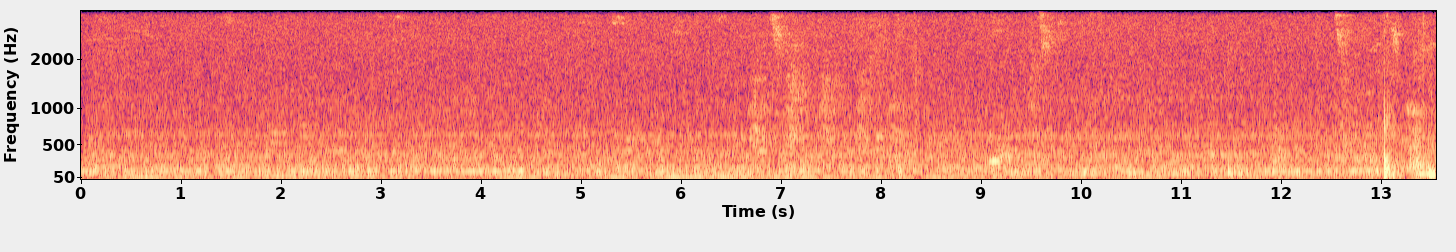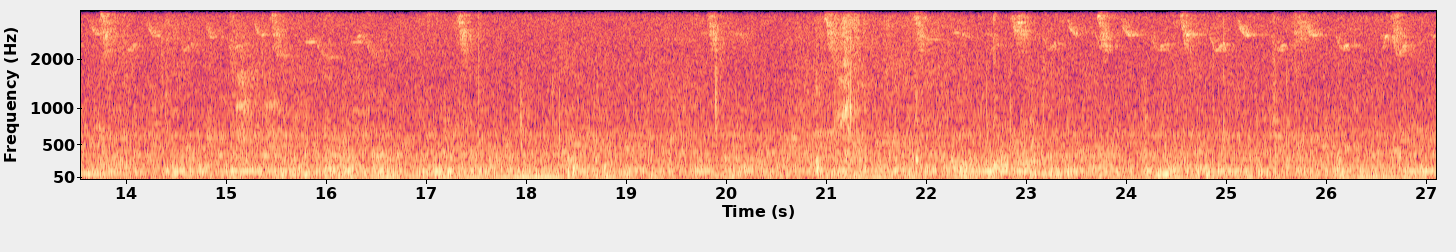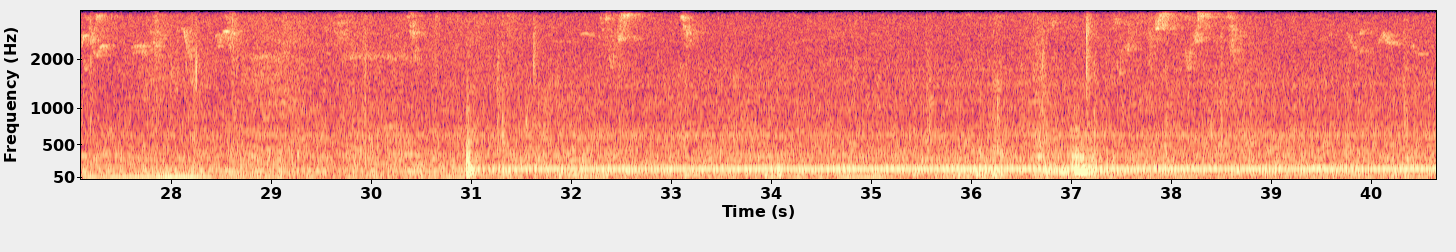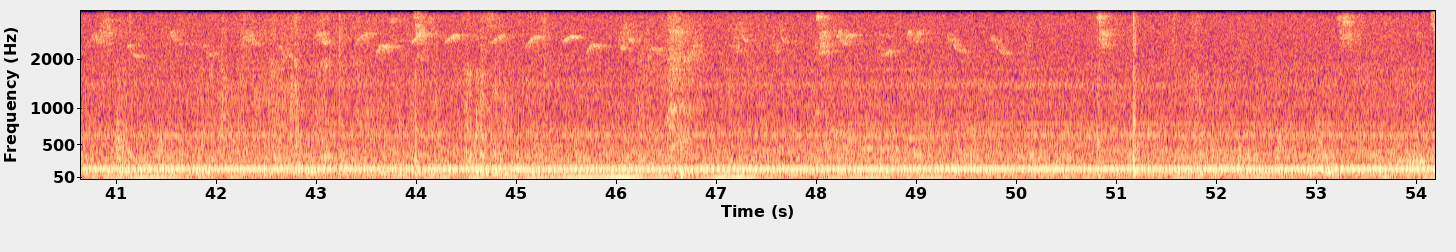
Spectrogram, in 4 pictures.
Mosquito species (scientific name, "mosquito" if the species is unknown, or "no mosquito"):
no mosquito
